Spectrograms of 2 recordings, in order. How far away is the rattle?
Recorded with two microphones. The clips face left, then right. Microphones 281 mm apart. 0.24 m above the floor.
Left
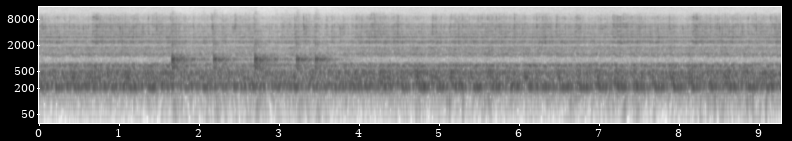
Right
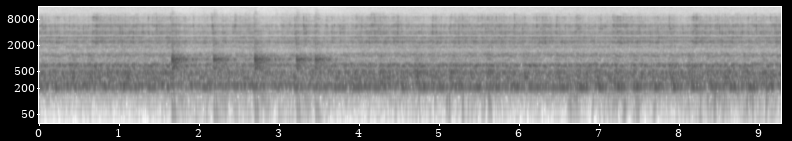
About 0.9 m.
